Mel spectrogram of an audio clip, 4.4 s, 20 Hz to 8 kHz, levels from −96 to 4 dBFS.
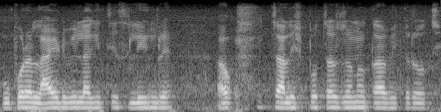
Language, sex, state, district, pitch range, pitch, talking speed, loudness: Odia, male, Odisha, Malkangiri, 135-140 Hz, 140 Hz, 175 wpm, -17 LUFS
